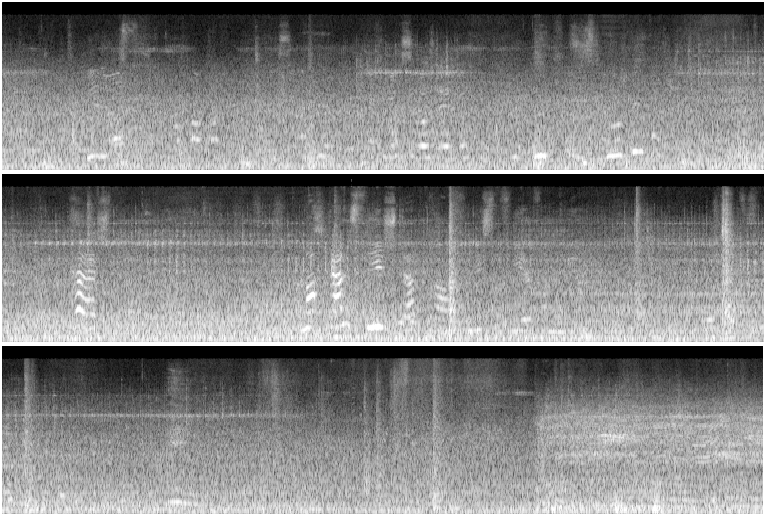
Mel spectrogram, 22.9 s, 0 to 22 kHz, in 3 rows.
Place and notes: Am Lustgarten, Berlin, Allemagne - Berliner Dom
On the roof of the Berliner Dom, Zoom H6, MS microphone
